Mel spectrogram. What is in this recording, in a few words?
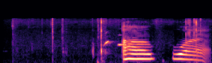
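"an1wei4", Mandarin Chinese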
